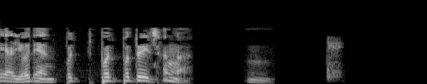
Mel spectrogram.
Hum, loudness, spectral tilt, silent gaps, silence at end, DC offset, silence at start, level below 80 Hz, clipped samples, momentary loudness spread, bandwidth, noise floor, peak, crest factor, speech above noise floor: none; -19 LUFS; -8 dB/octave; none; 0.85 s; under 0.1%; 0 s; -52 dBFS; under 0.1%; 21 LU; 5.8 kHz; -89 dBFS; -2 dBFS; 22 dB; 69 dB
